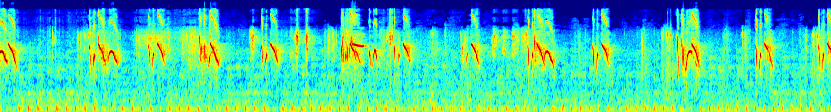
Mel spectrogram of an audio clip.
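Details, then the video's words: Bar-winged prinia fighting call played to attract wild prinias: short volleys of sharp, high-pitched chirps repeated roughly every second, with a faint low hum in the background. "Suara burung prenjak pikat - prenjak tarung ribut ampuh memanggil prenjak liar"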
